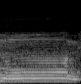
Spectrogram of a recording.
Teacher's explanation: 9 নম্বর মাখরাজ জিহ্বার আগা তার বরাবর উপরে তালের সঙ্গে লাগাইয়া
